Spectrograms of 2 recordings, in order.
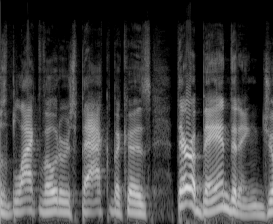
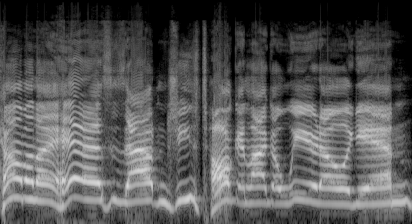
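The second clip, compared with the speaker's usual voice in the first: fake Southern accent, higher and louder; 10 semitones higher, 4 dB louder than usual. Showing how one might speak at a Southern live event: put-on Southern accent. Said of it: "another one where I speak like this".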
